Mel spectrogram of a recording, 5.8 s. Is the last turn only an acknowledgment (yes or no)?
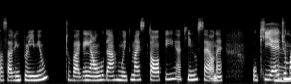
yes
